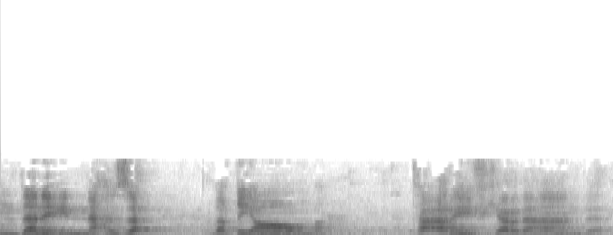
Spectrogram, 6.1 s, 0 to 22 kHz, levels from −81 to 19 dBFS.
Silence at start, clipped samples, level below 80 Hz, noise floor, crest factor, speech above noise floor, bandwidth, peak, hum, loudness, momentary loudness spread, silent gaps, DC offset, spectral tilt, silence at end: 0 s; under 0.1%; -72 dBFS; -46 dBFS; 22 dB; 22 dB; 7.4 kHz; -2 dBFS; none; -24 LUFS; 19 LU; none; under 0.1%; -3.5 dB/octave; 0 s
